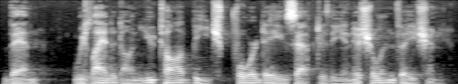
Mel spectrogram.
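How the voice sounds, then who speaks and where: A man's voice: extremely low pitch, normal speed, breathy edge. A man reading first-person war memoirs aloud in a plain-spoken, folksy storytelling way. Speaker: reader of veterans' oral histories.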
